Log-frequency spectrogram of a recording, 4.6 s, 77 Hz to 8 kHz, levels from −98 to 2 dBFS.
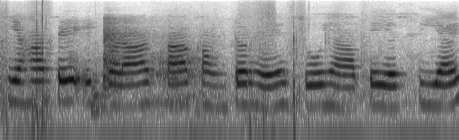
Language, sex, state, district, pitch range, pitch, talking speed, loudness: Hindi, female, Delhi, New Delhi, 235-265 Hz, 245 Hz, 155 wpm, -15 LUFS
